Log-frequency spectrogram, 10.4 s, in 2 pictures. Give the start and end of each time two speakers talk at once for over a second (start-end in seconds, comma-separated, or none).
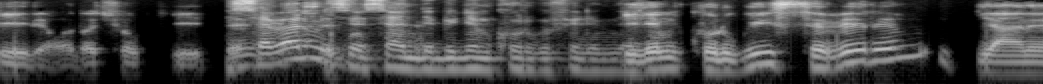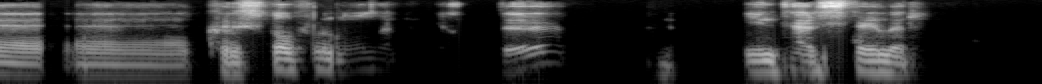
none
